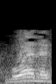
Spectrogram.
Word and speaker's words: بوانة: بوانة دي تنطق بضم الباء وبعد الألف نون، وقيل بالفتح، هي هضبة من وراء ينبع كما في النهاية لابن الأثير مكان.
